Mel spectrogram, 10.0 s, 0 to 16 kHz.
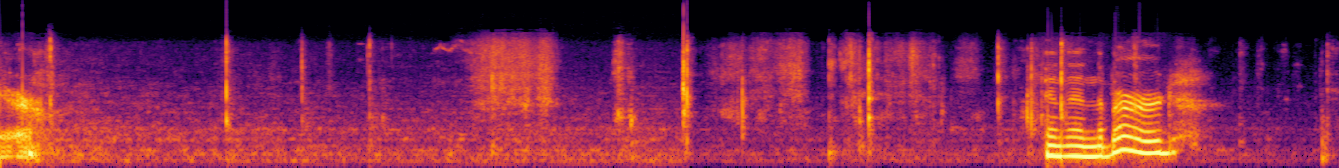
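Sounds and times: paper rustling and sliding: 3.4 - 7.8.

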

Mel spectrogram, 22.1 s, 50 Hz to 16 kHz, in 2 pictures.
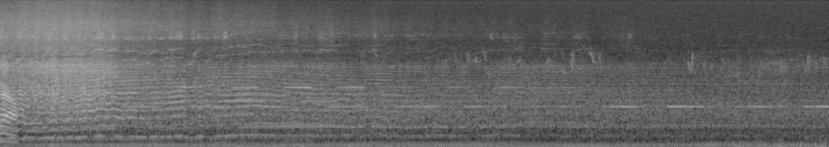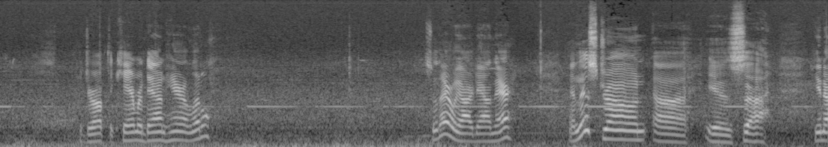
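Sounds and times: drone propellers buzzing: 0.0 - 12.2
wind rumble on microphone: 14.0 - 18.7.

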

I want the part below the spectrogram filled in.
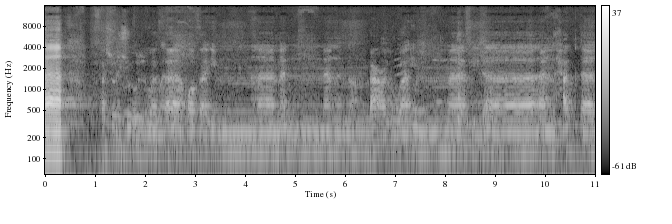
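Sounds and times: man chanting melodically: 0.0 - 0.5, 1.1 - 11.0.

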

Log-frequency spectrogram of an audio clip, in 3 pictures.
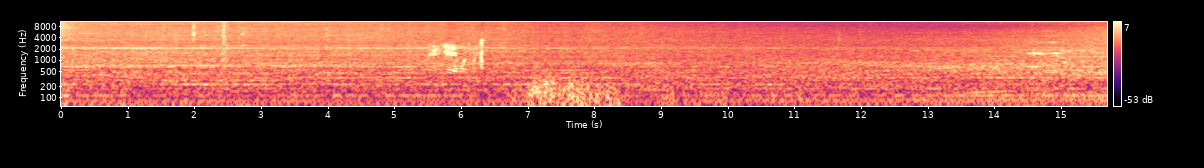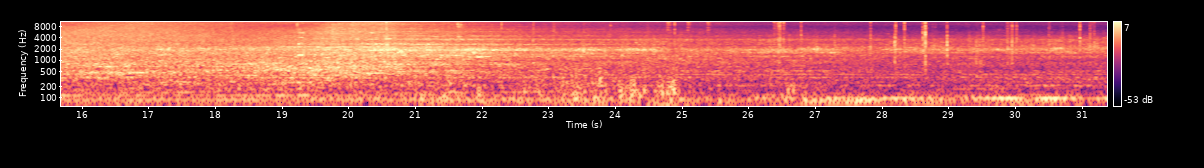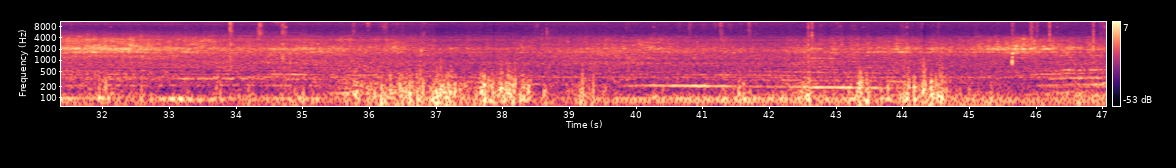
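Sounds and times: passenger train passing: 0.0 - 47.0.

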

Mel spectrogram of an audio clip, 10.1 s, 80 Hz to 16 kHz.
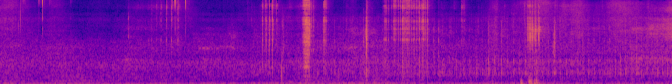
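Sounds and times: phone handling rumble: 3.7 - 10.0.

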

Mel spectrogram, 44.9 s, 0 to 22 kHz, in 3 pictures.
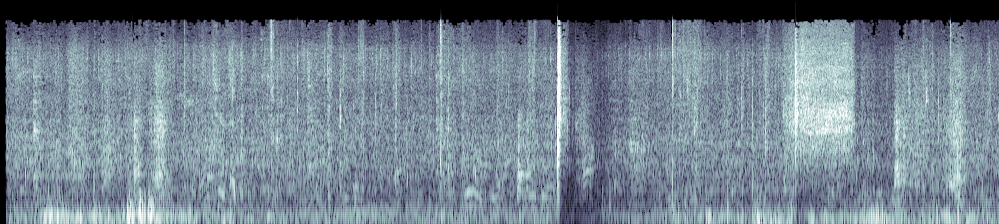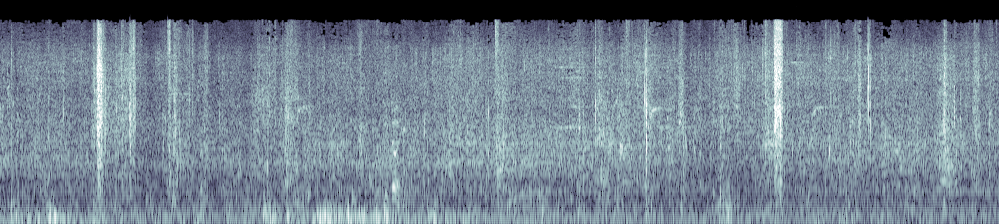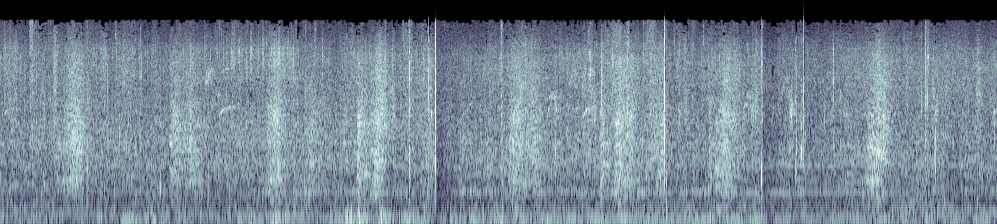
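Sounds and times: wind on microphone: 0.1 - 5.0, 10.0 - 23.3, 30.1 - 38.7
low steady rumble: 0.1 - 44.9
horse breathing out: 30.8 - 34.7, 42.8 - 43.5.

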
